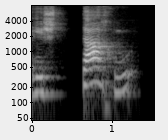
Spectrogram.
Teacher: if you contract yishtachawe by moving the emphasis towards the beginning of the word, and you say yishtachu, you're going to lose the last vowel, and you end up with these two silent schwas, wayishtachu.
